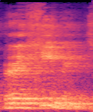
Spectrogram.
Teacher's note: ¿Dónde está la mayor fuerza de voz? Está en la sílaba ji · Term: palabra esdrújula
